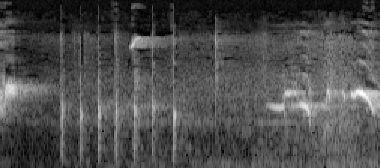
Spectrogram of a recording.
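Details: A White-rumped shama (Copsychus malabaricus) sings a quick series of seven sharp, evenly spaced clicks, then a rich, rising whistled phrase.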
